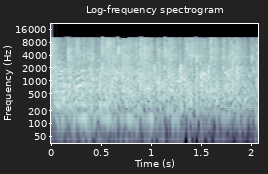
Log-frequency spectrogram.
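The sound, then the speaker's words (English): A church audience applauds a guest preacher at a Sunday service. The clapping is dense and steady, with only a slight tapering near the end. “Which side of that equation are we applauding? You're applauding for Barney.”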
